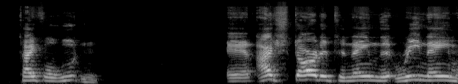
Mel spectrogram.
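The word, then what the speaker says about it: Teufelshunde: and in German it's pronounced Teufelshutten.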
